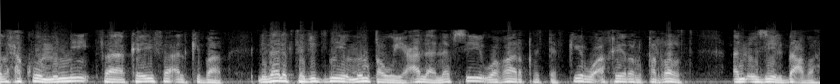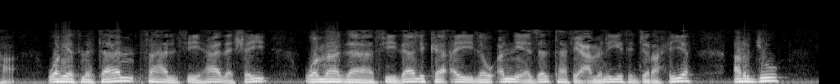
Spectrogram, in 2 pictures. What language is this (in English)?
Arabic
